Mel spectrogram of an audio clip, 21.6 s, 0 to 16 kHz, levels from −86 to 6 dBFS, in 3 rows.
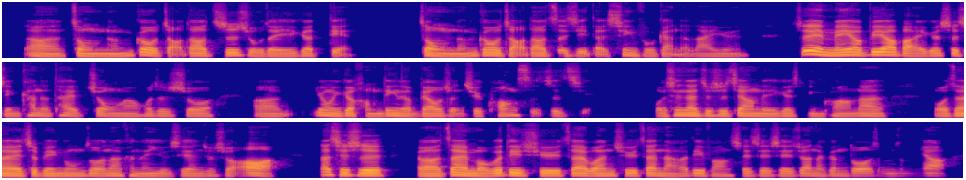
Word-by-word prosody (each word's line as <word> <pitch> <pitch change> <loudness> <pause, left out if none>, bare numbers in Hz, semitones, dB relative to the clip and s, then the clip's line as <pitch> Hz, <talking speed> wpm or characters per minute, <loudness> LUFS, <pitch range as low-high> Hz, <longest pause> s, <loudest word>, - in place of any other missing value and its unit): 啊， 105 -4 0
总 105 -1 0
能 100 +3 -1
够 145 -5 +4
找 - - -2
到 120 0 +2
知 130 +4 0
足 115 -6 -3
的 110 -1 0
一 105 0 -3
个 120 -1 0
点， - - -6 0.5
总 110 -5 +3
能 100 +3 -1
够 140 0 +3
找 - - 0
到 120 +1 +2
自 120 +2 -5
己 110 -1 -3
的 - - -4
幸 135 -3 -4
福 110 -2 -7
感 - - -6
的 - - -9
来 105 0 -8
源。 100 0 -10 0.3
所 190 - +7
以 180 - +10
没 140 0 +5
有 150 -1 +7
必 155 +4 +5
要 155 -2 +9
把 115 -5 +3
一 110 - -1
个 120 - 0
事 130 +2 -1
情 110 -3 -5
看 130 +4 -6
得 115 - -4
太 120 +1 -5
重 110 +1 -5
啊， 105 0 -6
或 120 +2 -8
者 110 -2 -6
说， 105 0 -5 0.3
呃 100 -1 -4 0.2
用 140 -4 0
一 - - -2
个 125 +1 +2
恒 105 -3 -5
定 125 -1 0
的 115 - 0
标 110 +3 0
准 115 - -8
去 115 - -5
框 120 +4 -5
死 130 - -9
自 115 - -8
己。 - - -13 0.4
我 100 - -6
现 130 +5 -1
在 125 -1 +4
就 120 - -4
是 115 0 -2
这 115 - -2
样 115 -1 +1
的 105 - 0
一 100 - -3
个 110 - -2
情 105 0 -10
况， 105 0 -5
那， 115 -3 -2 0.3
我 110 - -2
在 120 0 +4
这 130 - +1
边 115 -1 0
工 115 0 -3
作， 120 -2 -1
那 125 0 -2
可 120 - -8
能 105 -1 -2
有 105 -2 -5
些 115 +4 -5
人 110 0 -5
就 115 - -10
说： 115 - -6
“哦， - - +5 0.3
那 155 - +3
其 140 -2 +3
实， 130 -1 +5 0.2
呃， 115 -1 +4
在 140 +2 +5
某 110 -3 +2
个 130 - +5
地 135 -2 +5
区、 120 0 +2
在 125 +1 +4
湾 125 0 +2
区、 125 0 -1
在 130 +1 +1
哪 105 -4 -3
个 115 - -6
地 125 -1 0
方， 120 -1 -8
谁 115 0 -6
谁 120 +1 -5
谁 115 -1 -3
赚 130 +2 -3
得 120 - -7
更 125 -1 -8
多 115 0 -2
怎 110 -1 -20
么 110 - -13
怎 110 - -21
么 110 - -31
样， 125 -1 -3
115 Hz, 320 characters per minute, -23 LUFS, 110-125 Hz, 0.5 s, 以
